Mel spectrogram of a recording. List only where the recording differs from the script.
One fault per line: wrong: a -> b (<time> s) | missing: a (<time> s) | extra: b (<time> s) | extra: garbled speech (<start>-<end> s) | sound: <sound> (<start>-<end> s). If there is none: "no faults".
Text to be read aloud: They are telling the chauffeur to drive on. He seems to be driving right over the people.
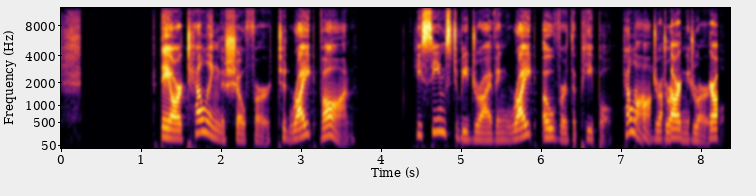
wrong: drive -> right (2.8 s)
extra: garbled speech (7.0-8.3 s)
